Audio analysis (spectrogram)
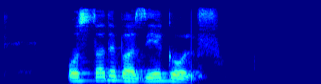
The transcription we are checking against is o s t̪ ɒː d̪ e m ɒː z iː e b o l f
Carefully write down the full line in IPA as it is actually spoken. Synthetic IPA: o s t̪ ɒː d̪ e b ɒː z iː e ɡ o l f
